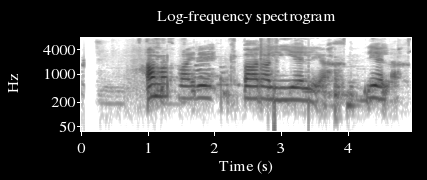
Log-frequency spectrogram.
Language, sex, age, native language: Icelandic, male, 9, Icelandic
